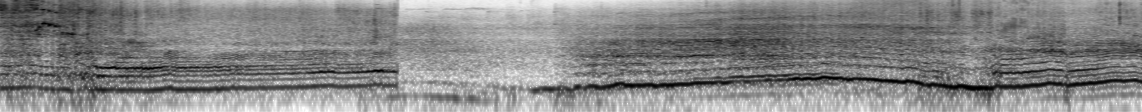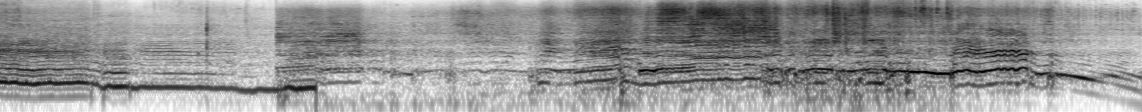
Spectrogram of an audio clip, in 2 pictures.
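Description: Rally car engines driven hard in a string of short clips: each engine revs up and drops with gear changes and lifts, its pitch rising and falling. The sound cuts abruptly from one car to the next several times.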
